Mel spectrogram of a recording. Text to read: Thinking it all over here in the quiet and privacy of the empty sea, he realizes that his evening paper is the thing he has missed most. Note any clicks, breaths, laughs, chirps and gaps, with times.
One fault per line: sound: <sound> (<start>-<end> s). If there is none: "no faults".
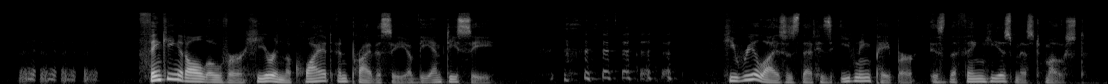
sound: laugh (0.2-1.0 s)
sound: laugh (5.3-6.9 s)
